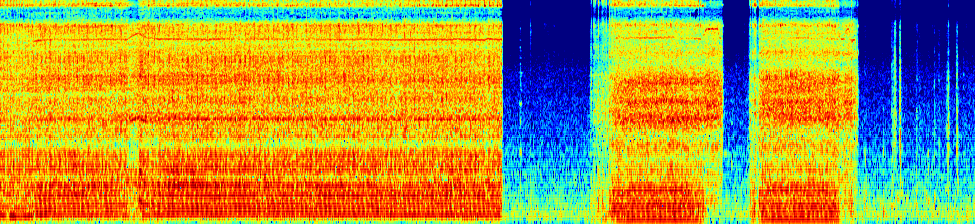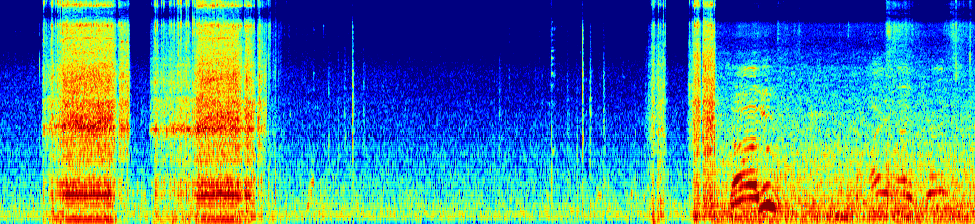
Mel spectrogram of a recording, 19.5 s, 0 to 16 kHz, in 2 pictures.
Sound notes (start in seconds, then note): 2.7 motor whirring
